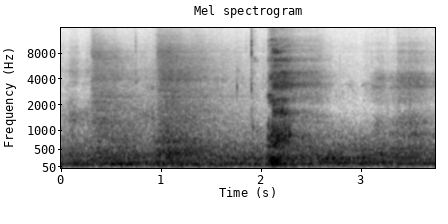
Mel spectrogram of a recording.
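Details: A single loud, noisy nasal blast of air over steady background noise, a snort from a show-jumping horse during a chiropractic neck flexion and extension check, recently back from rehab after stepping on a screw.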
